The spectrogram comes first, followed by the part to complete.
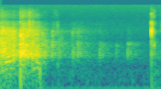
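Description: Congregation applause dying away within about half a second, then near silence, broken by a single short click just before the end.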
